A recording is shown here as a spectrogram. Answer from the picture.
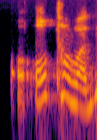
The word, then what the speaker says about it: Ottawa: Koskoca videoda 45 dakika atıyorum Ottawa'yı anlatıyorum. Videoda Ottawa demişim. Vay efendim ben niye Ottawa demişim ama adı Ottawa'ymış. – Ottawa. – Ottawa değil mi yani doğrusu? – Evet, evet.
